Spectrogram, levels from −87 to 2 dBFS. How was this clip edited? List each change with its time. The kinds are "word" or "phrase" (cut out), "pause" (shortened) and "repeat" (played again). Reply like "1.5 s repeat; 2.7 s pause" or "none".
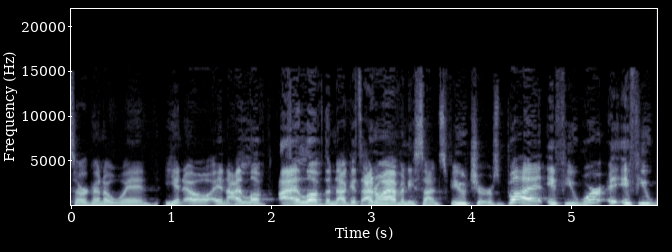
none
